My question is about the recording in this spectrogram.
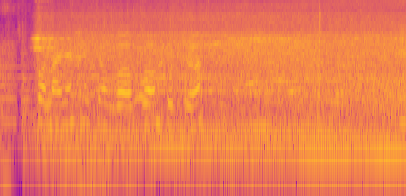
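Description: Outdoor background noise with brief indistinct voices. From about a second and a half in, a steady low engine hum joins them.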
